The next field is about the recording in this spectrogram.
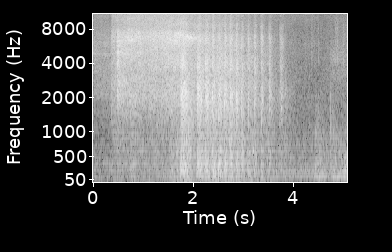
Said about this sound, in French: La locomotive lança son sifflet poitrinaire et s'interrompit aussitôt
